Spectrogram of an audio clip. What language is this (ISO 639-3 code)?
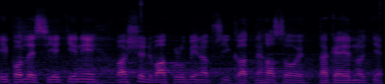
ces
